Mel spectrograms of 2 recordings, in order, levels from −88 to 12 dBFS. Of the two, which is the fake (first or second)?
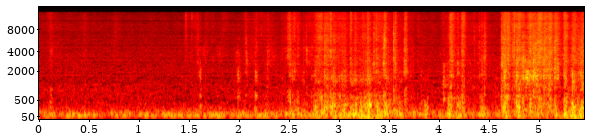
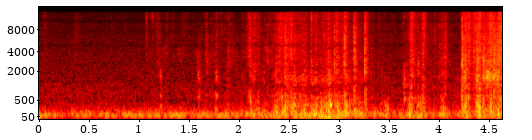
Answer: first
